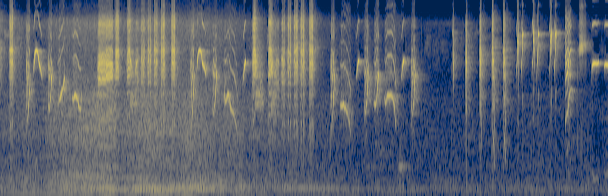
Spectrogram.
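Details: Long-tailed shrike in full song, a lure meant to set other shrikes singing: fast, varied chattering with a harsh noisy burst early, then streams of sharp high chirps and slurred whistles.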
